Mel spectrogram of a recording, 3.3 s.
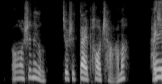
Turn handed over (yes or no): yes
